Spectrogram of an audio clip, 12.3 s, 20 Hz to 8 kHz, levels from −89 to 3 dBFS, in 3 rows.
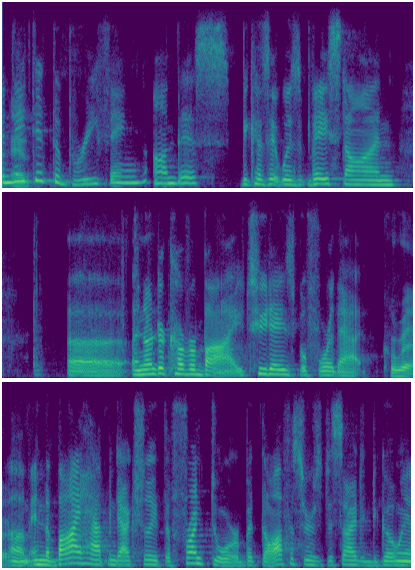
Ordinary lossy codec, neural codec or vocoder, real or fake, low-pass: Opus, 24 kbps; none; real; 7.2 kHz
